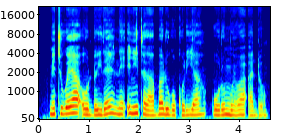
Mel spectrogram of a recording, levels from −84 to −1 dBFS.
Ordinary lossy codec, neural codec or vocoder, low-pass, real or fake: none; vocoder, 44.1 kHz, 128 mel bands, Pupu-Vocoder; none; fake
